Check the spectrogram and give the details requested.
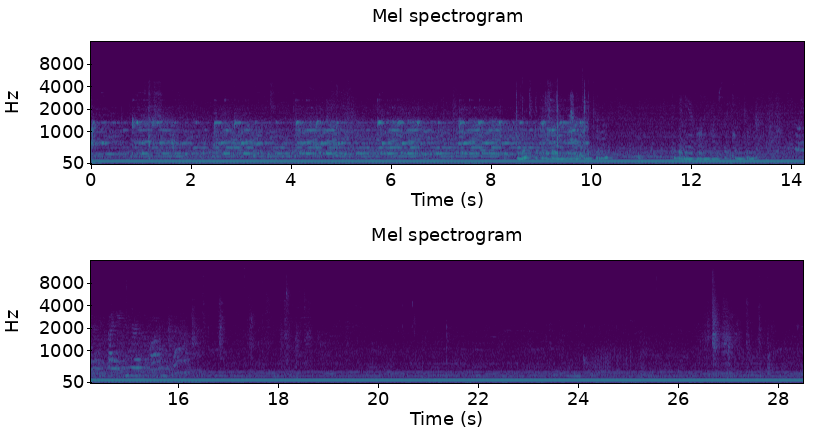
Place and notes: lots of office biz talk eaves drop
